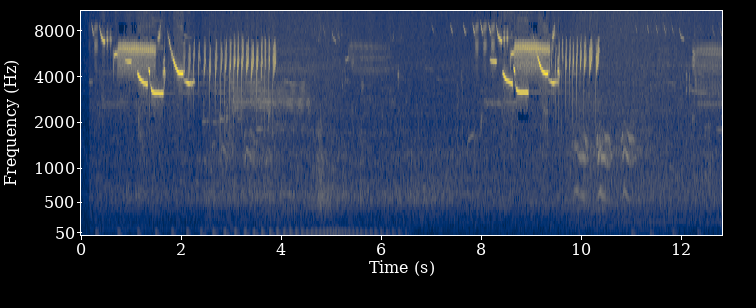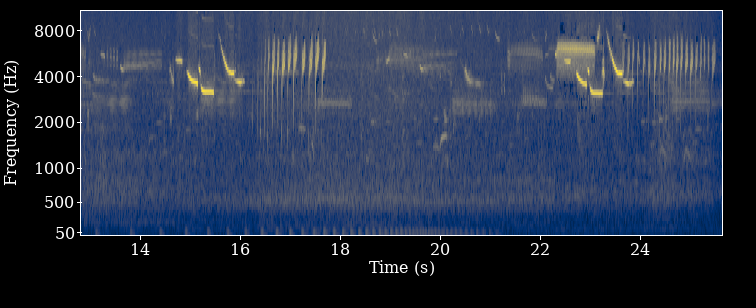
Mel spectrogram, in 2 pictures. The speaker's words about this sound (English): The song typically includes two downslurred whistles. Also, listen for a distinctive guttural phrase at the end of the meadowlark song.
